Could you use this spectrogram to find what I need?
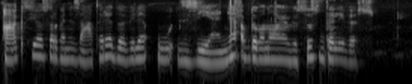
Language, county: Lithuanian, Vilnius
